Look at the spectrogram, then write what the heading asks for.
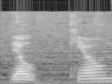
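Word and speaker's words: Dale Keown: Also, you need to see if you can find the awesome Del Keown, is that how you say his name?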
